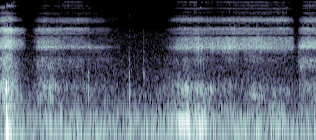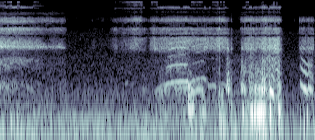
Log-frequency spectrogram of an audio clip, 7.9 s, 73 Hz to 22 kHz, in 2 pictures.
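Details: Soft, raspy snorting breaths with a faint whistle from a sleeping 4-month-old female brindle Bullmastiff puppy, with a steady high background tone; snoring.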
